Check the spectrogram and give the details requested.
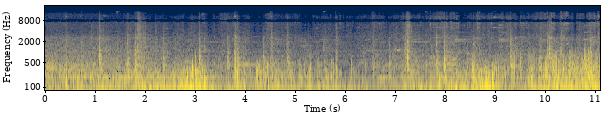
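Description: Train running on the rails: a continuous low rumble with irregular clanks and clicks from the wheels and cars.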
